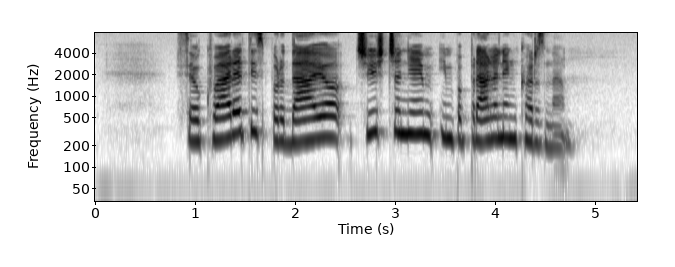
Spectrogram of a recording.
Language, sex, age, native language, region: Slovenian, female, 18-29, Slovenian, Gorenjska region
